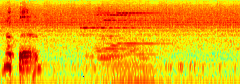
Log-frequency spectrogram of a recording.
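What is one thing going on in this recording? A short electronic game chime rings.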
